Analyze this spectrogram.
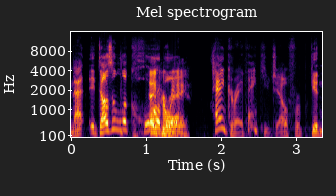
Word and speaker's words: Tanqueray: Tanqueray. Thank you, Joe, for getting the pronunciation right there.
